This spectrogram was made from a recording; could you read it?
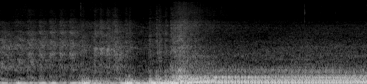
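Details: Flood-totaled ZR1 Corvette V8 after engine repairs and a new cam-sensor o-ring that cleared code 31: the starter whirs briefly, the engine catches within two seconds and settles to a steady, even idle with no misses or knocks. Normal start.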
